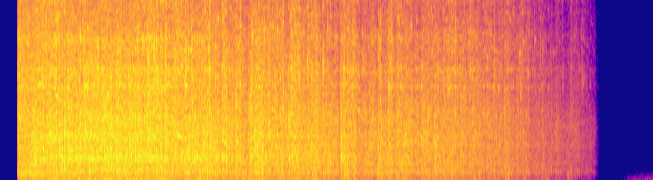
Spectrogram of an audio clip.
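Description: A loud, dense mechanical rattling that starts suddenly and then fades away over about five seconds.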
